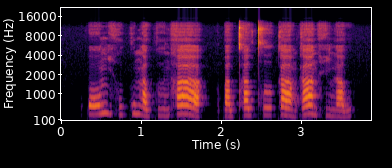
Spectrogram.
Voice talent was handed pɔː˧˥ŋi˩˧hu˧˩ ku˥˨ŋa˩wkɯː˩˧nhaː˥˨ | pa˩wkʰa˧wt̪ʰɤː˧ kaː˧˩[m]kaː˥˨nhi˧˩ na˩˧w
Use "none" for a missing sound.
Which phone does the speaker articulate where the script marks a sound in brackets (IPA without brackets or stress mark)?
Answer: m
